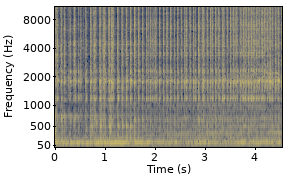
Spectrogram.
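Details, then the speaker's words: Continental frost-free refrigerator not cooling at the bottom: a fast, harsh clatter of about a dozen ticks a second as the freezer fan blades strike built-up ice when it runs. "é o gelo que tá pegando ali [Música] ó Conforme vai fazendo esse gelo esse gelo aqui entra ali ó e faz esse barulhão aí"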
